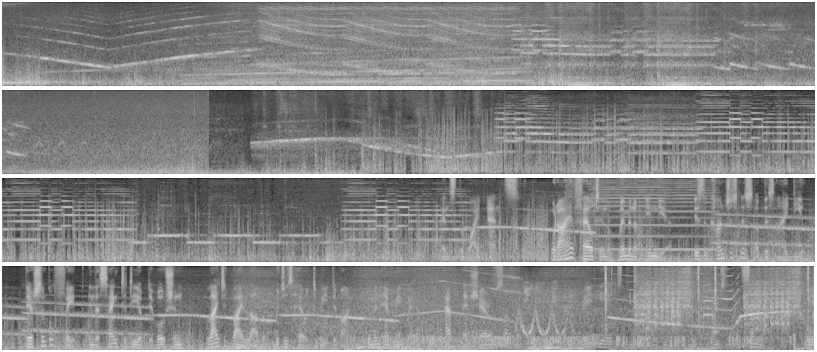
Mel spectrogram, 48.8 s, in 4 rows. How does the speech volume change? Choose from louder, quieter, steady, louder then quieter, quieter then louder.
quieter.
